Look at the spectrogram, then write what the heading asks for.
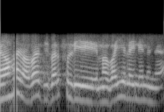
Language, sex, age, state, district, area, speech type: Bodo, female, 60+, Assam, Chirang, rural, conversation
